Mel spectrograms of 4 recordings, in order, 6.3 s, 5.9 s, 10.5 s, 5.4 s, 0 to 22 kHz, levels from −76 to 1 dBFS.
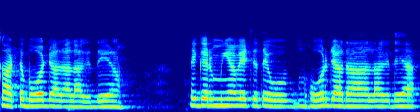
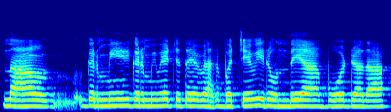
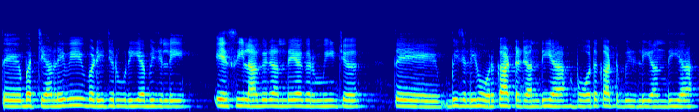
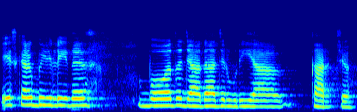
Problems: background sounds at intervals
